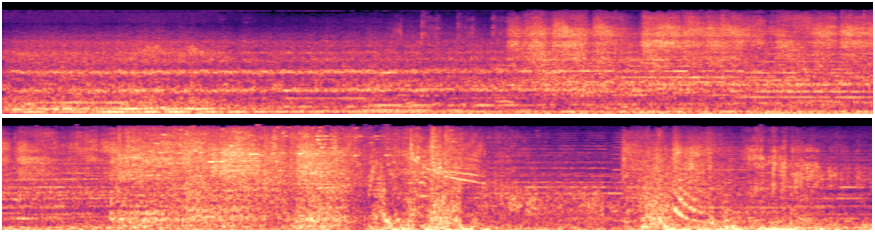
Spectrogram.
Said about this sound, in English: The Ark theme plays as the Ark destroys all of the Nazi lighting and camera equipment.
